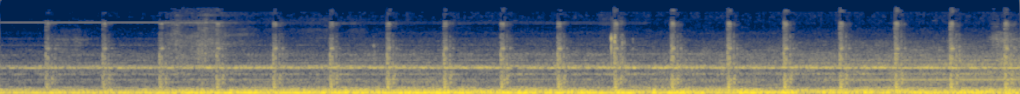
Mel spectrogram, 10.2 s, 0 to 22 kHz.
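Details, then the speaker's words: Diesel air heater running on red diesel from a 12 V battery on a charger, blower on full blast during ignition: a low steady blower hum with a fuel pump ticking about twice a second, the tone changing as it lights. A normal blower ramp-up. "it's just ramping up now you can hear the uh the blower in the motor it's just changed tone it's ignited"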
